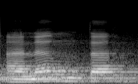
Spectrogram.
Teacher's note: mim ketemu ta, namanya idhar syafawi, enggak boleh ditahan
